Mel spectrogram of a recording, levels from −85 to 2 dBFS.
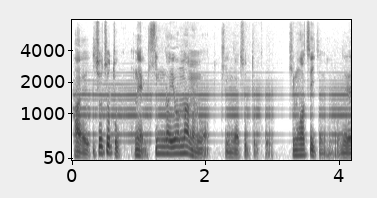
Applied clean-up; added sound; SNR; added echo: neural mask model RNNoise.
